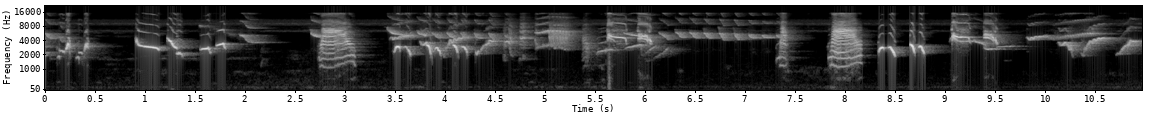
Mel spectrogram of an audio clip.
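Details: Oriental magpie-robin, a champion competition bird ready for contest, singing loudly to provoke another bird: varied rich whistles, harsh scratchy notes and rapid mimicking phrases in bursts separated by short pauses.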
